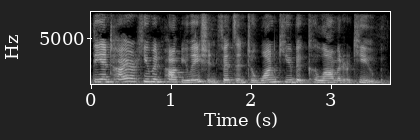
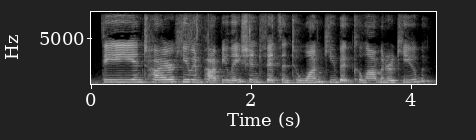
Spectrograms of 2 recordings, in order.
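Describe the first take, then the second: First: The voice falls at the end like a statement. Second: The voice rises at the end like a question. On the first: It sounds like a stated fact. The speaker calls it right. "She corrected her inflection" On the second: It sounds unsure, like asking. The speaker calls it wrong. "The fact came out sounding like a question"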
